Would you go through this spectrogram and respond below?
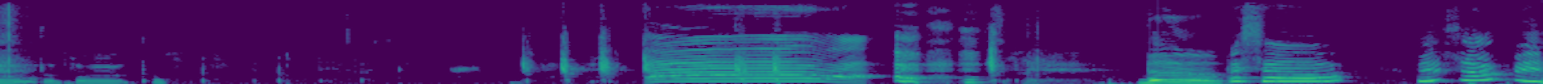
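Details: Infant boy gives short whimpers and a sustained wailing cry when his mother cries, with her soothing voice nearby.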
